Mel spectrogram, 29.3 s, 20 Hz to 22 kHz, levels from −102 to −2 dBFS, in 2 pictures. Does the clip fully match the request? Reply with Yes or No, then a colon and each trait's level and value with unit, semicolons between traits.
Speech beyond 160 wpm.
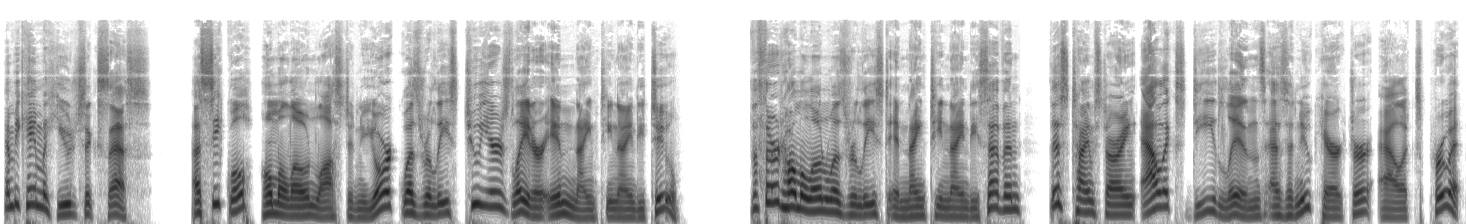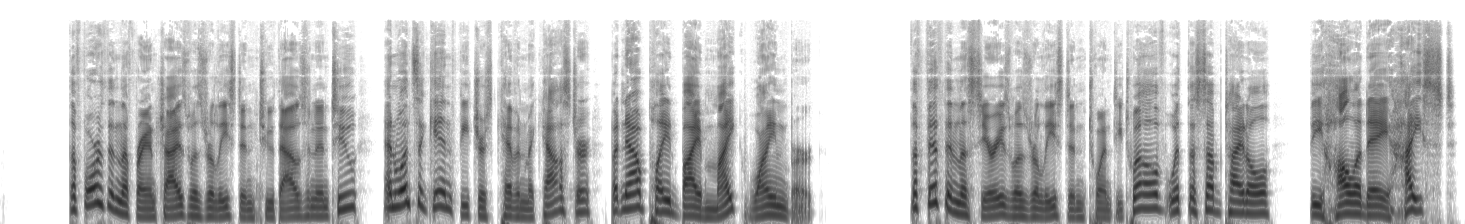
No: average, 155 wpm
